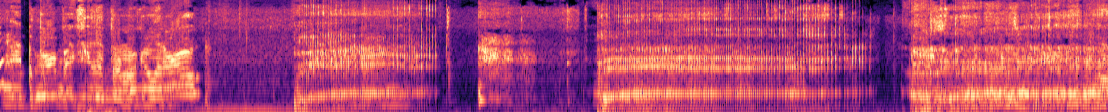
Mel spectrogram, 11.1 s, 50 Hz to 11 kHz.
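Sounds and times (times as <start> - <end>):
person burping loudly: 2.9 - 4.5, 5.9 - 11.0.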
